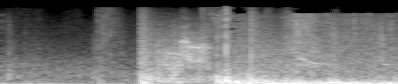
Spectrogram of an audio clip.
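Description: A submachine gun fires a loud burst close by.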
